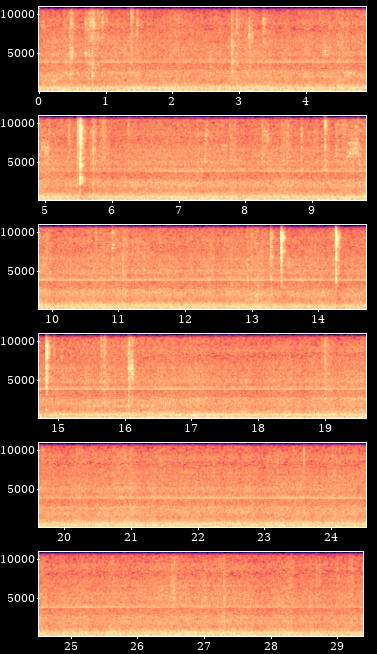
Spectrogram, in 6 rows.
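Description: Steady rush of airflow and engine noise inside the cabin of an Airbus A321 airliner on final approach, with a faint high steady whine and a few faint clicks.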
